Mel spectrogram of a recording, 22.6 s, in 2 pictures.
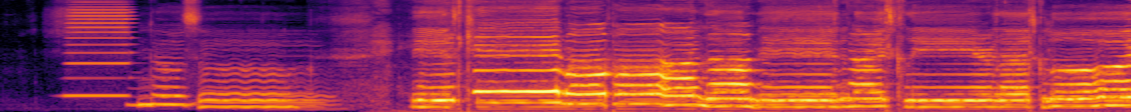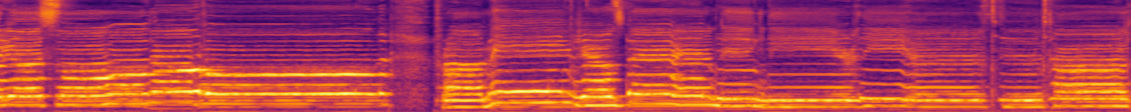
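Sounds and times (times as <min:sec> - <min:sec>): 
soprano singing: 0:03.8 - 0:22.6.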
